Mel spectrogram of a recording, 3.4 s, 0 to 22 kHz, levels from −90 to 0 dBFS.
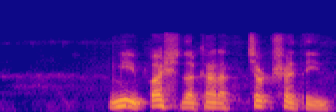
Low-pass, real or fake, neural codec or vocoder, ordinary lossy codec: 7.2 kHz; fake; codec, 16 kHz, 0.8 kbps, ZipCodec; MP3, 96 kbps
